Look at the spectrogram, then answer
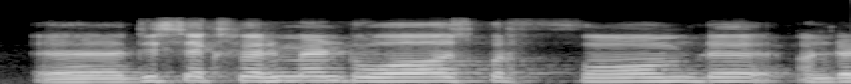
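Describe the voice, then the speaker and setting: A man talks at a fairly quick pace with monotone, flat intonation. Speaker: conference presenter, engineering researcher. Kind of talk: academic presentation. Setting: online video conference. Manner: soft-spoken. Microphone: too quiet, mic far away.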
